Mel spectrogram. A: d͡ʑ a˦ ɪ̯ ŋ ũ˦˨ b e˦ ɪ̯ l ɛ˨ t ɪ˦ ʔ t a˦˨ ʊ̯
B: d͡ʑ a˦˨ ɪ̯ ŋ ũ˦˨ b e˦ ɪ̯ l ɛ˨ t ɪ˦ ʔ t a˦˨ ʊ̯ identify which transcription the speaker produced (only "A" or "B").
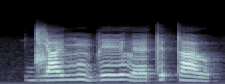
A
